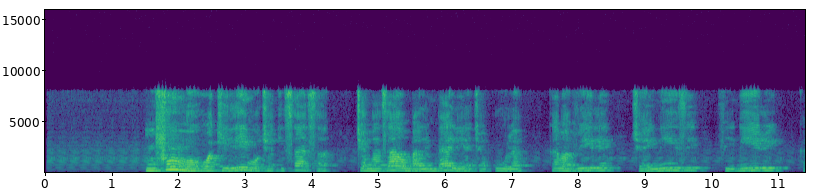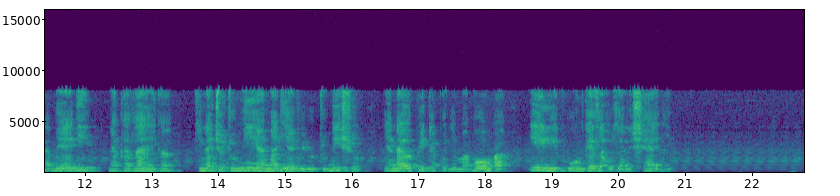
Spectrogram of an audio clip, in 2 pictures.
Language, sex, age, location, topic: Swahili, female, 18-24, Dar es Salaam, agriculture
